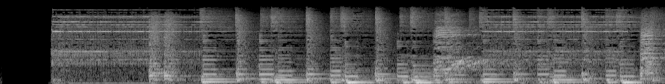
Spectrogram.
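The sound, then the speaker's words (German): A telephone rings loudly and without pause, bright, steady ringing tones layered over a repeating pattern of lower notes, with no one talking. “Schon wieder geht das Telefon.”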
